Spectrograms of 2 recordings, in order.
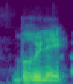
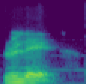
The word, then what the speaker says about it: brûlé: You have to help me in the pronunciation of French. – Brûlé, yes. – Brûlé, okay.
